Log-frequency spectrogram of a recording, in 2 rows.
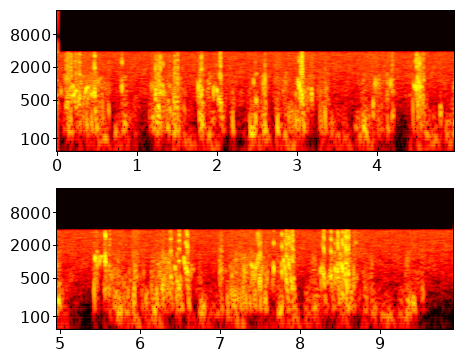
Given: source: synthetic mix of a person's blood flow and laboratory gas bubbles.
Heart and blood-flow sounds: Doppler ultrasound of blood flow; precordium
0.00-0.65 s: bubbles
0.78-0.84 s: bubbles
1.14-1.61 s: bubbles
1.73-1.89 s: bubbles
1.92-2.25 s: bubbles
2.40-2.66 s: bubbles
2.70-2.81 s: bubbles
2.86-3.22 s: bubbles
3.25-3.40 s: bubbles
3.78-4.24 s: bubbles
4.41-4.63 s: bubbles
4.75-4.84 s: bubbles
5.40-6.09 s: bubbles
6.12-6.67 s: bubbles
6.97-7.96 s: bubbles
8.21-8.88 s: bubbles
9.37-9.58 s: bubbles
From the record:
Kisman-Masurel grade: 333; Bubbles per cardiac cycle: rolling drumbeat, 9 or more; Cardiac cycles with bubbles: 50 to 99%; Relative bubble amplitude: loud (0.450 to 0.775); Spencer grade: 3 (all of the cardiac periods contain showers or single bubble signals, but not dominating or overriding the cardiac motion signals); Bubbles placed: anywhere in the cardiac cycle

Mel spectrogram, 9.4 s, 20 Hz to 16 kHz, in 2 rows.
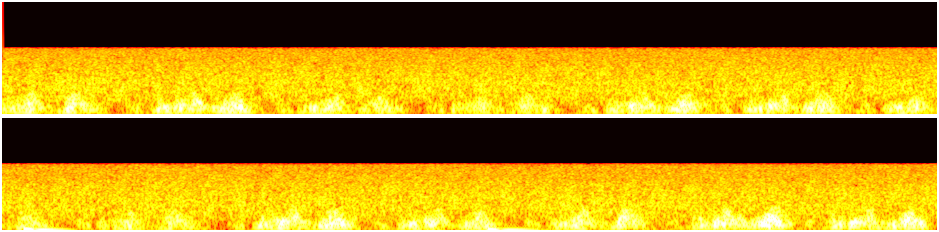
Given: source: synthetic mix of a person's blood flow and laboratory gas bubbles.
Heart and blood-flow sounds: Doppler ultrasound of blood flow; precordium
no bubbles
From the record:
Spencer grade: 0 (complete lack of bubble signals)

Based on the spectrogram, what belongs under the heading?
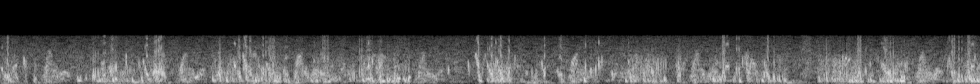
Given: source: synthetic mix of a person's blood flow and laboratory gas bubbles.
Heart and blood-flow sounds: Doppler ultrasound of blood flow; precordium
0.00-0.29 s: bubbles
0.33-0.39 s: bubbles
0.73-1.69 s: bubbles
2.08-2.92 s: bubbles
3.08-4.14 s: bubbles
4.46-4.55 s: bubbles
4.66-5.50 s: bubbles
5.55-5.67 s: bubbles
5.80-6.17 s: bubbles
6.21-6.71 s: bubbles
6.74-6.88 s: bubbles
7.08-7.90 s: bubbles
8.15-9.12 s: bubbles
9.44-9.81 s: bubbles
From the record:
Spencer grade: 4 (maximum detectable bubble signal sounding continuously throughout systole and diastole of every cardiac period, and overriding the amplitude of the normal cardiac signals); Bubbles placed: only in the low amplitude regions of the cardiac cycle

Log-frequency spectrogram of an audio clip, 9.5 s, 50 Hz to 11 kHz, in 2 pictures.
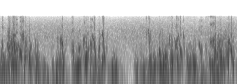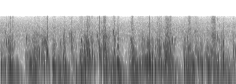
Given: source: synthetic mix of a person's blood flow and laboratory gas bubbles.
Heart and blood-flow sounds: Doppler ultrasound of blood flow; precordium
0.01-0.66 s: bubbles
0.69-0.82 s: bubbles
1.12-1.36 s: bubbles
1.42-2.18 s: bubbles
2.90-4.06 s: bubbles
4.09-5.07 s: bubbles
5.23-6.30 s: bubbles
6.34-7.19 s: bubbles
7.32-8.28 s: bubbles
8.38-9.48 s: bubbles
From the record:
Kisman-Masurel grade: 444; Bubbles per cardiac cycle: continuous sound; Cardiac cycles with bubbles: 100%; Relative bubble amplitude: maximal (0.775 to 0.999); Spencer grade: 4 (maximum detectable bubble signal sounding continuously throughout systole and diastole of every cardiac period, and overriding the amplitude of the normal cardiac signals); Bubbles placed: anywhere in the cardiac cycle

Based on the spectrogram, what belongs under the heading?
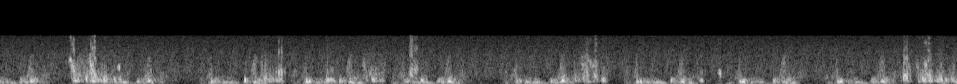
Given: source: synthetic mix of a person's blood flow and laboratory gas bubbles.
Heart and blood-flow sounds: Doppler ultrasound of blood flow; precordium
0.67-1.31 s: bubbles
2.57-2.86 s: bubbles
3.23-3.40 s: bubbles
3.61-3.86 s: bubbles
4.07-4.28 s: bubbles
5.73-6.09 s: bubbles
6.98-7.05 s: bubbles
7.16-7.24 s: bubbles
8.99-9.57 s: bubbles
From the record:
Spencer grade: 3 (all of the cardiac periods contain showers or single bubble signals, but not dominating or overriding the cardiac motion signals); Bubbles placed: only in the low amplitude regions of the cardiac cycle

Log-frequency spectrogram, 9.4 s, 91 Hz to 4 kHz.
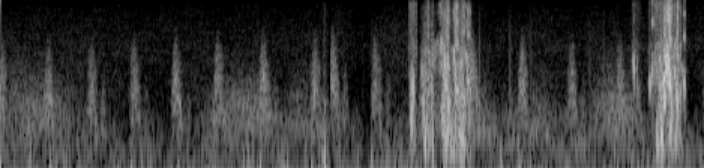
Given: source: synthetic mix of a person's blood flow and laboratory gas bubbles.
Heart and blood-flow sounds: Doppler ultrasound of blood flow; subclavian vein
5.44-5.56 s: bubbles
5.59-6.31 s: bubbles
8.41-8.54 s: bubbles
8.63-9.15 s: bubbles
From the record:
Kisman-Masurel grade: 213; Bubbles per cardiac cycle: several, 3 to 8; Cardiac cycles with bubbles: 1 to 10%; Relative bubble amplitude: loud (0.450 to 0.775); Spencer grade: 1 (occasional bubble signal discernible with the cardiac motion signal, with majority of cardiac periods free of bubbles); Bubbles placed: anywhere in the cardiac cycle

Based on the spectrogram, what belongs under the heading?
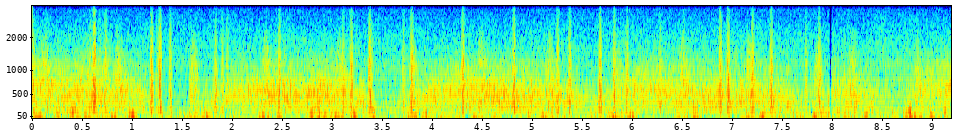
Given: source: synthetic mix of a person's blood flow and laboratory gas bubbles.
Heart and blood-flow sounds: Doppler ultrasound of blood flow; subclavian vein
no bubbles
From the record:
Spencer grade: 0 (complete lack of bubble signals)

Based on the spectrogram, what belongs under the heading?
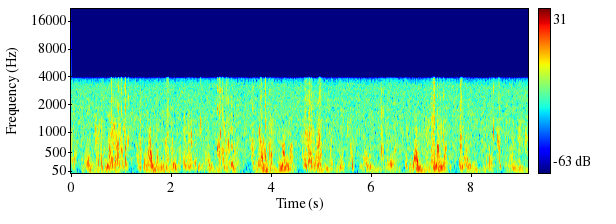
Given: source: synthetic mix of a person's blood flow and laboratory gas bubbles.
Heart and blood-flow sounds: Doppler ultrasound of blood flow; precordium
0.00-0.13 s: bubbles
0.45-1.17 s: bubbles
1.28-1.43 s: bubbles
1.68-1.76 s: bubbles
1.80-1.97 s: bubbles
2.21-2.62 s: bubbles
2.88-3.28 s: bubbles
3.40-3.46 s: bubbles
3.58-3.68 s: bubbles
3.72-4.05 s: bubbles
4.59-5.02 s: bubbles
5.15-5.25 s: bubbles
5.47-5.68 s: bubbles
5.93-6.01 s: bubbles
6.17-6.27 s: bubbles
6.29-6.51 s: bubbles
6.67-6.74 s: bubbles
7.07-7.51 s: bubbles
7.54-7.62 s: bubbles
7.72-7.87 s: bubbles
8.27-8.62 s: bubbles
8.93-9.16 s: bubbles
From the record:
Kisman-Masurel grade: 342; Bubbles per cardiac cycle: rolling drumbeat, 9 or more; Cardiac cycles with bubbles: 100%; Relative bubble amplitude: moderate (0.250 to 0.450); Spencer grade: 3 (all of the cardiac periods contain showers or single bubble signals, but not dominating or overriding the cardiac motion signals); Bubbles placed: only in the low amplitude regions of the cardiac cycle

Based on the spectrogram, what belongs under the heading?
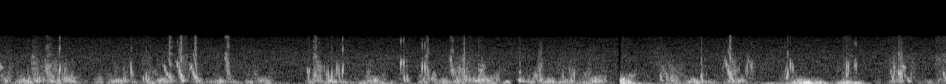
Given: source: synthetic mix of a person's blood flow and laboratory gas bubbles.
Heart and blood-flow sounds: Doppler ultrasound of blood flow; precordium
0.00-0.12 s: bubbles
0.26-0.76 s: bubbles
1.22-1.36 s: bubbles
1.41-1.54 s: bubbles
1.62-2.03 s: bubbles
2.24-2.33 s: bubbles
3.03-3.47 s: bubbles
3.98-4.12 s: bubbles
4.21-4.33 s: bubbles
4.48-4.85 s: bubbles
5.17-5.27 s: bubbles
5.37-5.44 s: bubbles
5.60-5.77 s: bubbles
6.58-6.80 s: bubbles
6.98-7.07 s: bubbles
7.22-7.39 s: bubbles
7.45-7.56 s: bubbles
7.83-7.96 s: bubbles
8.43-8.58 s: bubbles
8.87-9.16 s: bubbles
9.35-9.47 s: bubbles
From the record:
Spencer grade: 3 (all of the cardiac periods contain showers or single bubble signals, but not dominating or overriding the cardiac motion signals); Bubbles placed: only in the low amplitude regions of the cardiac cycle

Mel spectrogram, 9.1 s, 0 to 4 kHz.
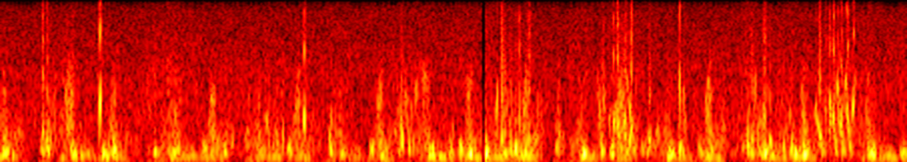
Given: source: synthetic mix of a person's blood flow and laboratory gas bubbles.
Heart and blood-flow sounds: Doppler ultrasound of blood flow; precordium
0.38-0.82 s: bubbles
0.96-1.06 s: bubbles
1.46-1.82 s: bubbles
2.20-2.35 s: bubbles
2.64-2.85 s: bubbles
2.99-3.08 s: bubbles
3.25-3.36 s: bubbles
3.95-4.30 s: bubbles
4.45-4.57 s: bubbles
4.90-5.41 s: bubbles
5.53-5.62 s: bubbles
5.94-6.54 s: bubbles
6.75-6.87 s: bubbles
7.39-7.73 s: bubbles
7.76-7.97 s: bubbles
8.11-8.58 s: bubbles
8.63-8.77 s: bubbles
From the record:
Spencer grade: 3 (all of the cardiac periods contain showers or single bubble signals, but not dominating or overriding the cardiac motion signals); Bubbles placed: only in the low amplitude regions of the cardiac cycle

